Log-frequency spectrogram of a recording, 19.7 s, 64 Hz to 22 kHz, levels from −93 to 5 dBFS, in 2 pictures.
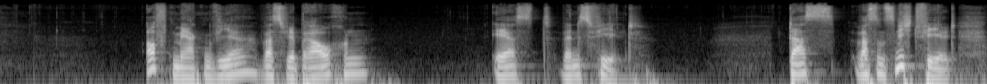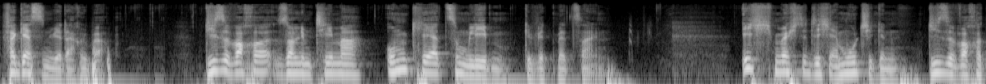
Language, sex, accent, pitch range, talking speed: German, male, German, 90-125 Hz, 105 wpm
